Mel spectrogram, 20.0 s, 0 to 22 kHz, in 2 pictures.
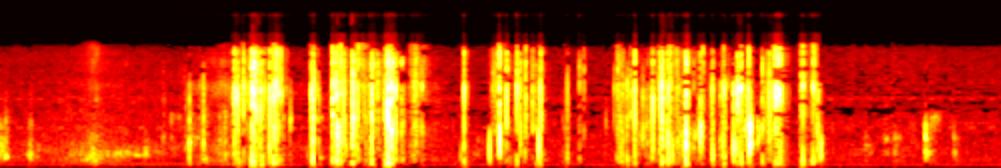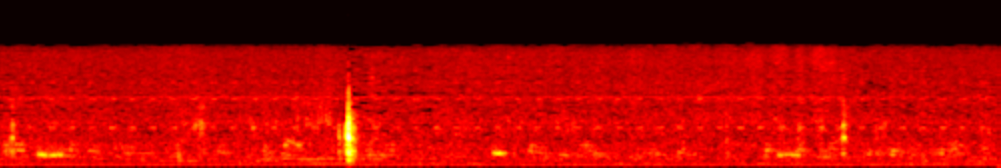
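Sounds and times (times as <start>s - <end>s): hands handling small parts clicking: 1.8s - 8.3s.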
